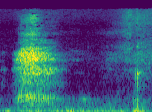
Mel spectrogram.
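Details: Mother imitating her own snoring at a child's request after tiring childcare: one short snort; simulated snoring.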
